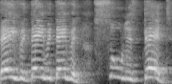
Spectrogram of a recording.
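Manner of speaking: high, eager call, bursting with excitement. Retelling a messenger running to tell David, imitating an excited messenger. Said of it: "get excited to come and tell David ... Excited".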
